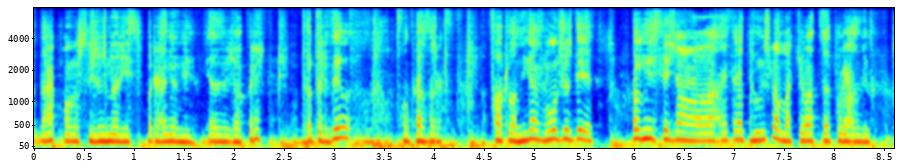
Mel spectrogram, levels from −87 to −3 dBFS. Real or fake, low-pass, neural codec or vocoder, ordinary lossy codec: fake; none; codec, 16 kHz, 1 kbps, FunCodec, trained on Chinese and English, 50 frames a second; none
